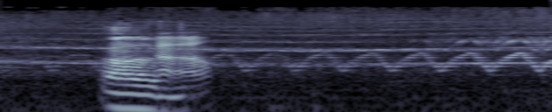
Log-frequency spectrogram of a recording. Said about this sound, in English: you start to hear. A siren approaching, and it just seems to be getting louder and louder.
